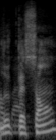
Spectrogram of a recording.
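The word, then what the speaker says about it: Luc Besson: Luke Besson. Luke Besson. Ah, but how did you I thought I Americanized it. Uh, yeah, she wrote she wrote it's Luke Besson.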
